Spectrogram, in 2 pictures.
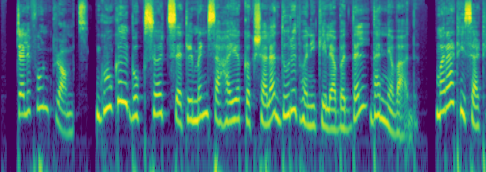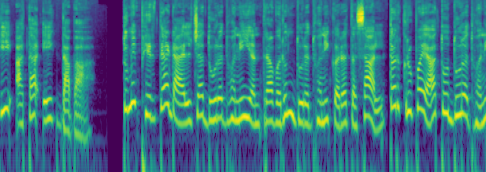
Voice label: Marathi, Female; India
